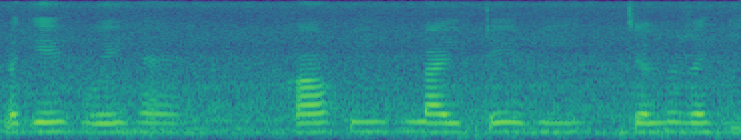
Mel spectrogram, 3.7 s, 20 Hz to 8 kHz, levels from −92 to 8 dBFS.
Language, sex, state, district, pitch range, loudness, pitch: Hindi, female, Haryana, Charkhi Dadri, 195-205 Hz, -20 LUFS, 195 Hz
